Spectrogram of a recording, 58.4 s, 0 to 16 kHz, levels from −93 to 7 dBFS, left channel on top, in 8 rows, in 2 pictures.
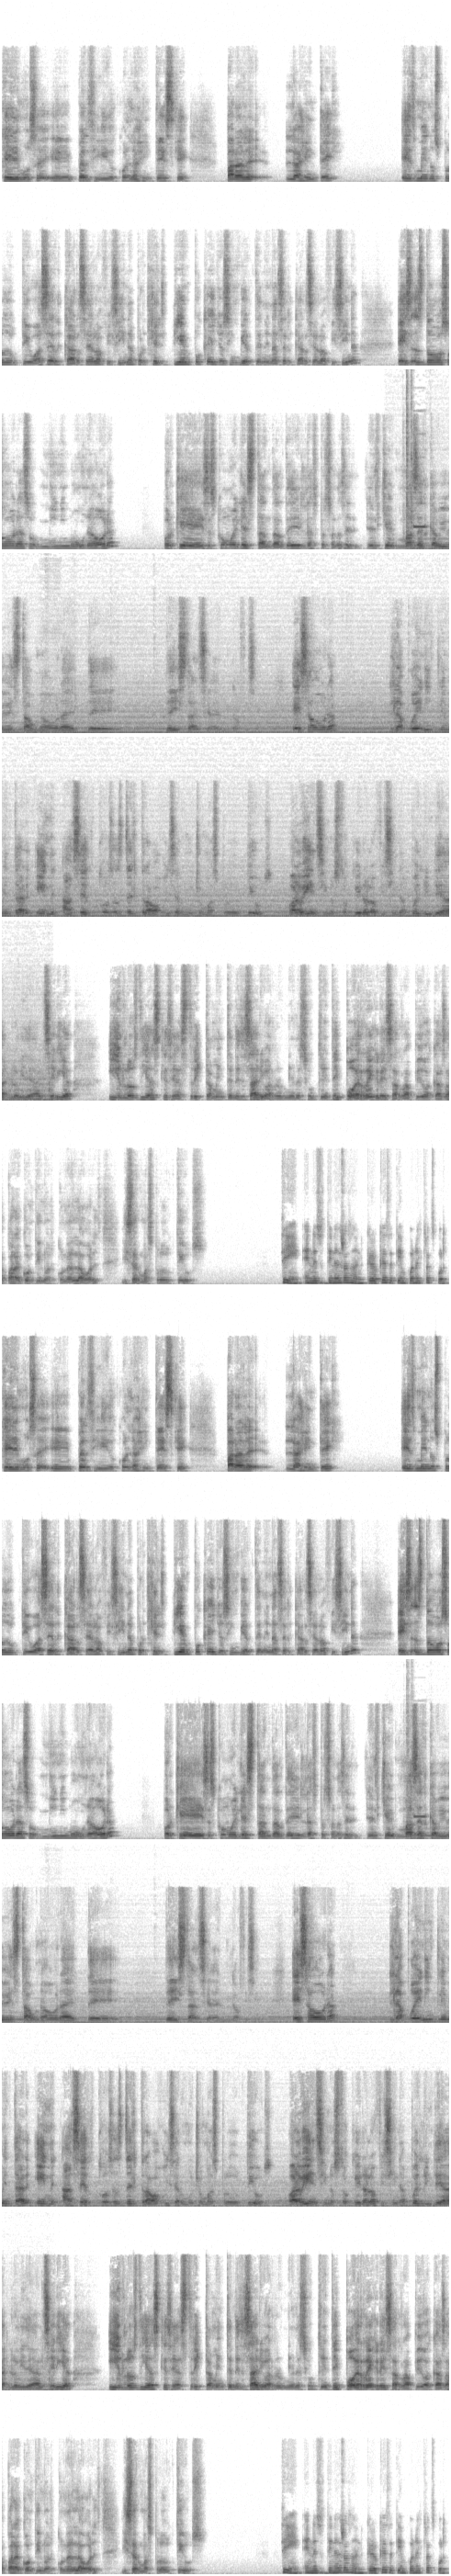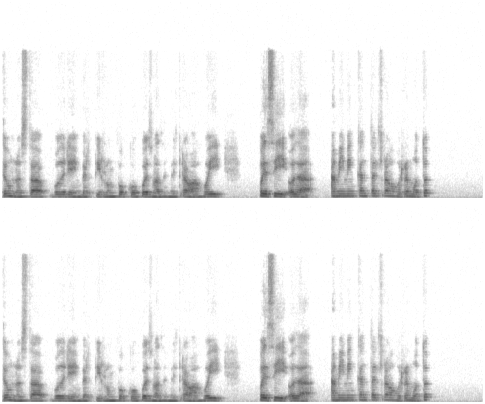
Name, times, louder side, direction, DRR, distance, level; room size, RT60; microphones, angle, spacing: voice 1, 0.0-3.4 3.7-4.3 4.6-5.5 6.5-16.4 17.3-23.8 24.6-27.4 28.2-33.6 33.9-47.1, right 3 dB, 30° right, 0.9 m, -29 dB
sound 1, 21.2-37.4, left 3 dB, 70° left, 0.9 m, -40 dB
voice 2, 48.4-54.7 55.0-55.8 56.1-57.5, left 1 dB, 5° left, 0.4 m, -33 dB
4.1 x 2.1 x 2.3 m
head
